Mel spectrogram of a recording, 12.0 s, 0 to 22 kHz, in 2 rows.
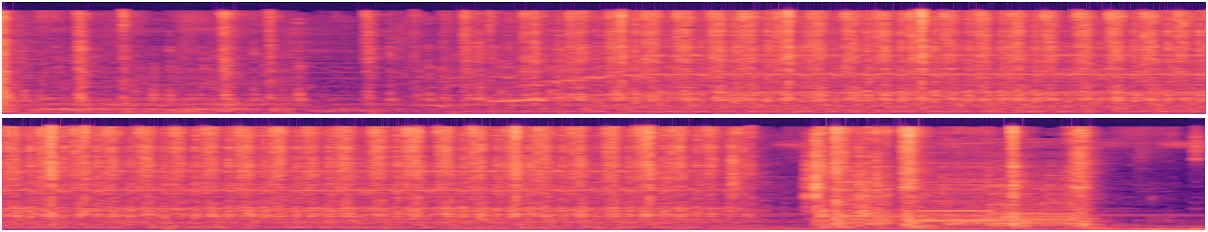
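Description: A Singer SE9185 straight-stitch sewing machine runs steadily, a rapid mechanical whirr and needle clatter close by for most of the stretch, starting and stopping without speech.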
